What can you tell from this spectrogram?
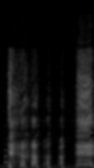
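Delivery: high breathy laugh of amusement; amused laugh. Acted. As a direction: laugh it off lightly. Fixer laughs off Paimon's groan.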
